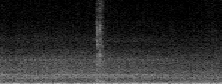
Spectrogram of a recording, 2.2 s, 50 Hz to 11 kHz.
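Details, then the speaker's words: Auction-bought wrecked 2021 side-by-side UTV with 500 miles, oil looks new, battery dead (jump-started, shut off when cables removed): short burst of steady, even engine note, no knocks or rattles; runs good, rev limiter sounds good. "I'm really happy to hear it run. It runs good. Limiter sounds good."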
